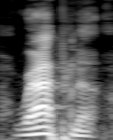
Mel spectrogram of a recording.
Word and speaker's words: Rapinoe: Rapinoe.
